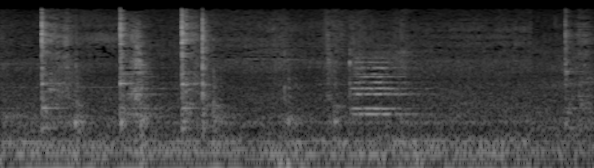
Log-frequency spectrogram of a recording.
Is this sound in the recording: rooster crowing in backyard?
no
